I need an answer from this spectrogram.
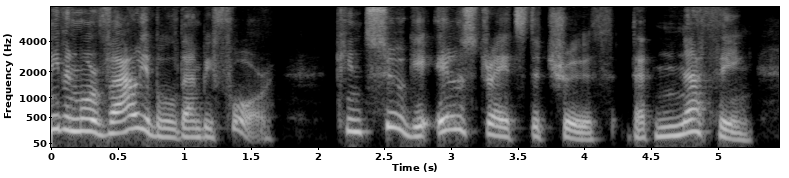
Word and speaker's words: kintsugi: the japanese culture called kinsugi maybe it's pronounced very different but kintsugi and it's it's this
